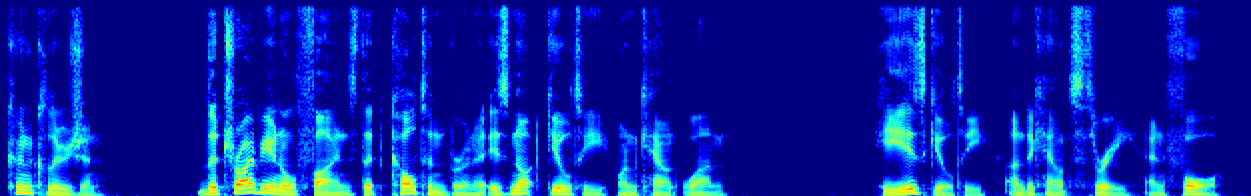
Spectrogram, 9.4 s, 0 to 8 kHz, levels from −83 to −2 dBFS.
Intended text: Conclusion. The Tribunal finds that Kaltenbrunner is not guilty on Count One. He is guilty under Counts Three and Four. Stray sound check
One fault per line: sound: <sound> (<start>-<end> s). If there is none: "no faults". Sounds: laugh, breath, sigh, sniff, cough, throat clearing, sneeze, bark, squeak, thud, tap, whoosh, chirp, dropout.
no faults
